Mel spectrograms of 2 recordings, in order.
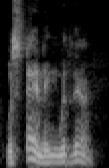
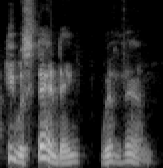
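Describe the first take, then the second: First: Said in the usual way. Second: Slow it right down and lean on standing with them; slow emphatic repeat. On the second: Shown as a demonstration. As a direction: repeat the verse slowly so it sinks in. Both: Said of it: "Verse five, he was standing with them".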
